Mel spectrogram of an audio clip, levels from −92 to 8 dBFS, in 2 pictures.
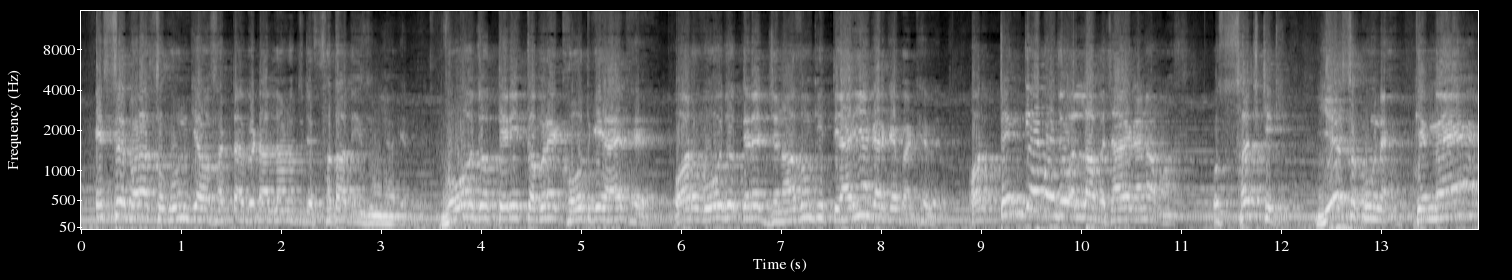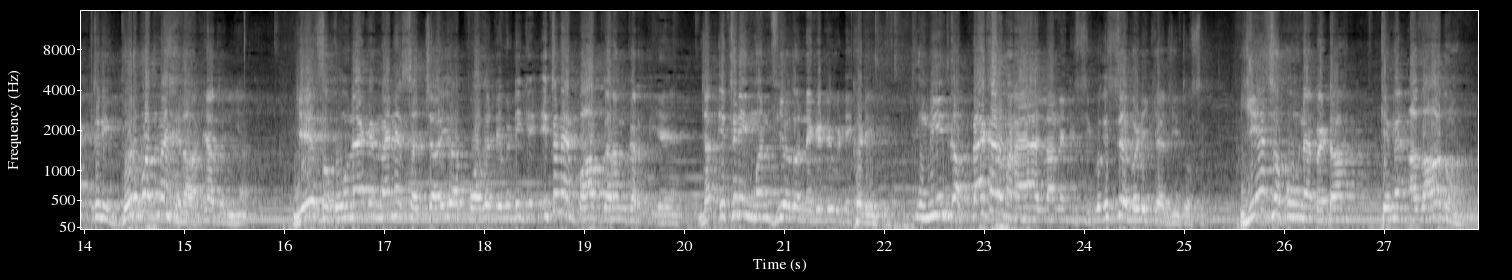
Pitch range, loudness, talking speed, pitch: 175-220 Hz, -9 LUFS, 225 wpm, 195 Hz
